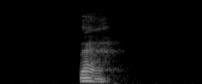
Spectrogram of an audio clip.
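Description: A man's voice through a microphone: a pause, then one short spoken word about a second in, falling in pitch and trailing off.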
